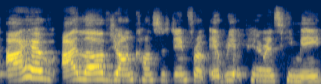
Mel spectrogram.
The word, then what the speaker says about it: Constantine: with so many of them is John Constantine Constantine am I saying it right yes so okay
